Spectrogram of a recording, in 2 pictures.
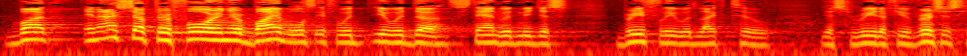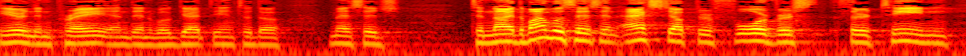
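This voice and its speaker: Preacher in a reverberant church. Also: male voice, a little high, fairly even intonation, a little mellow. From Philippines. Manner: earnest, halting with fillers and restarts. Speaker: guest preacher. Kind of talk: sermon. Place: church sanctuary. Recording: long reverb of a church hall.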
